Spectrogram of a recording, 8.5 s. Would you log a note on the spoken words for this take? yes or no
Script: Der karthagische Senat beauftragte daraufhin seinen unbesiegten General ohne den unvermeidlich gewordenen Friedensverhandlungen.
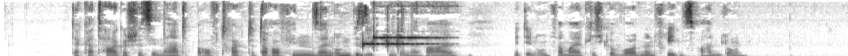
yes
